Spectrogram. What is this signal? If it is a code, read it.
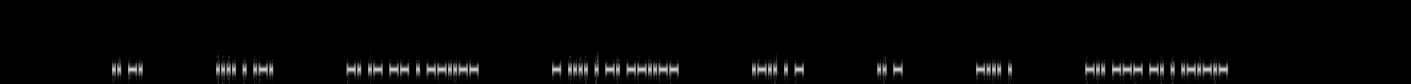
Morse code, heard as a keyed tone, about 46 wpm, 700 Hz. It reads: IN HER NAME, THEN, LET IT BE DONE.
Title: 4x Word-Spacing - Sentences from Top 500 Words - 45wpm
